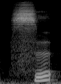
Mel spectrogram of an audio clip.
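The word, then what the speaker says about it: 死: Le chiffre 4, par exemple, il se prononce « si » en mandarin. C'est presque la même prononciation que le mot « mort » qui, lui, se prononce « si » avec un ton juste différent.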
